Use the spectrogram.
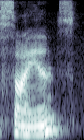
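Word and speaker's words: Msiantz: there e do science my last name m s i a ntz pronounced science by the way at utah.edu so my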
